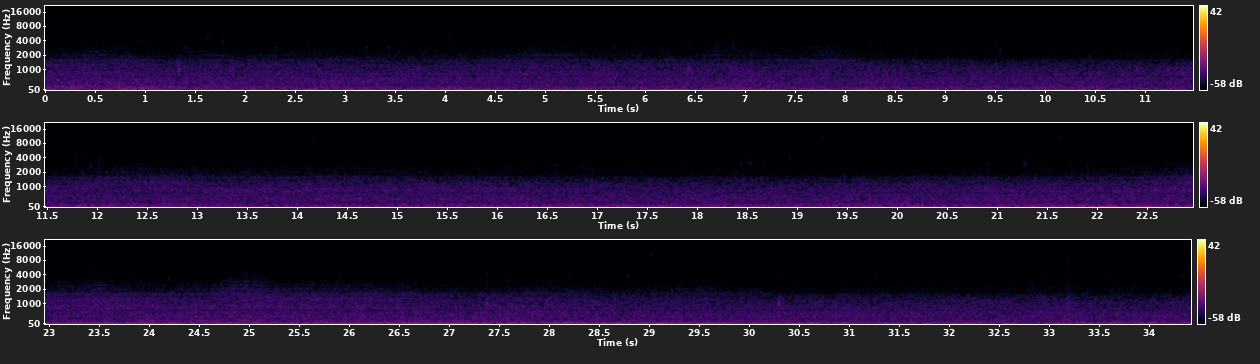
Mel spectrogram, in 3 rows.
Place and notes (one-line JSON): {"title": "Budapest, Winter 2010/2011, First Snow", "date": "2010-11-27 07:02:00", "latitude": "47.48", "longitude": "19.09", "altitude": "116", "timezone": "Europe/Budapest"}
